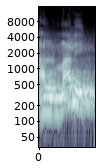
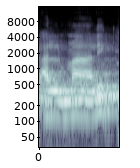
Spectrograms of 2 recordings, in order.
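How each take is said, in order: First: The first vowel is said short. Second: The first vowel is said long. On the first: It has a more specific meaning. "bacaan pendek" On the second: It has a broader meaning. "yang dibaca panjang"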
